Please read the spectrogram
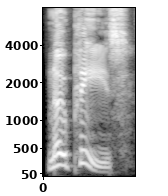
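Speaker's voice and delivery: high, loud interjection; urgent protest. Acted. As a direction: cut in to stop someone. Dirk stops her opening a letter.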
